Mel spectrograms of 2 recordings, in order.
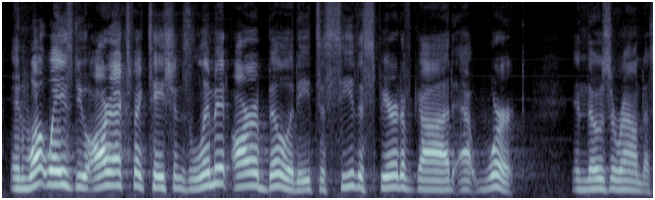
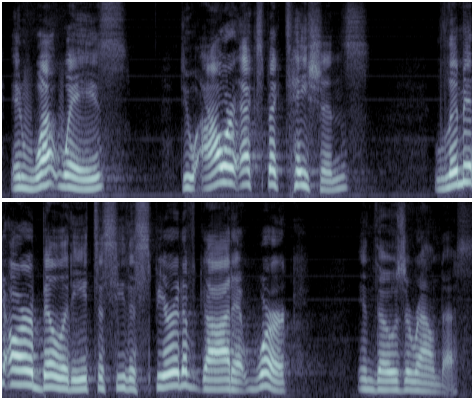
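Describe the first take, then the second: First: The question is read at a quick pace. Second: The question is read at a slower pace. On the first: The speaker calls it wrong. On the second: The speaker calls it right.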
